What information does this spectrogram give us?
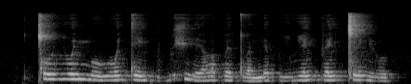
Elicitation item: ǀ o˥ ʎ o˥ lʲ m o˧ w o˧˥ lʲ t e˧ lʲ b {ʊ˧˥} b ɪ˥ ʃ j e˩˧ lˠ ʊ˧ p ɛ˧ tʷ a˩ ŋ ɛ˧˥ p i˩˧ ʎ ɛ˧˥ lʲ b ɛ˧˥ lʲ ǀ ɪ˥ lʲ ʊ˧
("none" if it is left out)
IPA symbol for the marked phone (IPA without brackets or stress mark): ʊ˩˧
